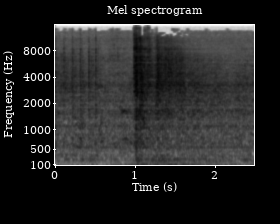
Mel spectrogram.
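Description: A loud blast bursts close by.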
